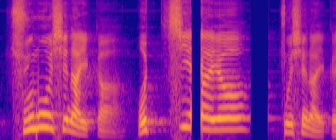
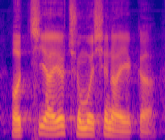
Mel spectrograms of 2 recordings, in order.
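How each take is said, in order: First: Slow, drawn-out questioning, stressing 어찌하여; slow emphatic plea. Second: Drawn-out plea, mildly complaining; slow plaintive reading. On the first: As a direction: lean on 어찌하여 slowly, a touch higher. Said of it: "하나님이 지금 졸고 있다는 얘기죠". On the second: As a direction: plead slowly, asking why he sleeps. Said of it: "이렇게 하나님께 따집니다". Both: Shown as a demonstration.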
